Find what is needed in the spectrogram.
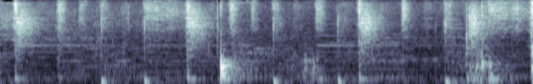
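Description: Several light knocks of small glass bottle vases being set down on a wooden tabletop, the loudest about one and a half seconds in, over soft background music.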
